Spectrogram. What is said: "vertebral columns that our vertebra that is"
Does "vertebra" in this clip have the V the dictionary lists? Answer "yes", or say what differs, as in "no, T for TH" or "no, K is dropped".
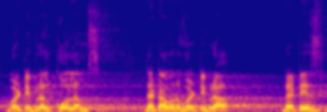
yes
